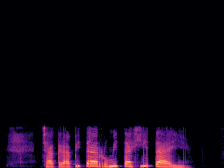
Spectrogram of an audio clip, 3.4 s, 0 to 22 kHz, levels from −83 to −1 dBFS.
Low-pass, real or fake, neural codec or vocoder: 5.4 kHz; real; none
